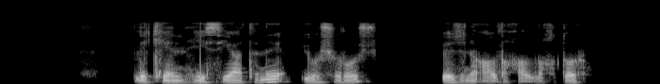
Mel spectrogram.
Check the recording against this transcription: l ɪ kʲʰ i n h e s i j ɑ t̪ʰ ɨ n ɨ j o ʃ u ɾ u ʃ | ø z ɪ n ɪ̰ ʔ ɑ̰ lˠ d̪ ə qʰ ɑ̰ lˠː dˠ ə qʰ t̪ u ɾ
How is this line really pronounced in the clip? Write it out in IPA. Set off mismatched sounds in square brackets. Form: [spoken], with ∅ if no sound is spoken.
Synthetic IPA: l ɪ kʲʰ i n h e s i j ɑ t̪ʰ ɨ n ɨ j o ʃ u ɾ u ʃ | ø z ɪ n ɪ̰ ʔ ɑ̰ lˠ d̪ ə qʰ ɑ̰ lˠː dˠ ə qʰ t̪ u ɾ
